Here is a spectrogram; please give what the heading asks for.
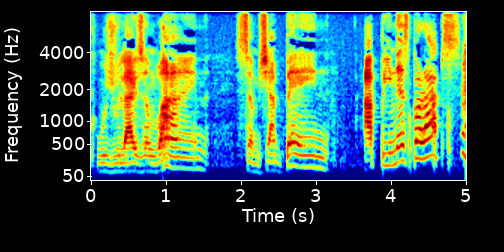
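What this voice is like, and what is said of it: Heavy put-on French accent. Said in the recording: “But with a heavy French accent. ... With a heavy French accent,”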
